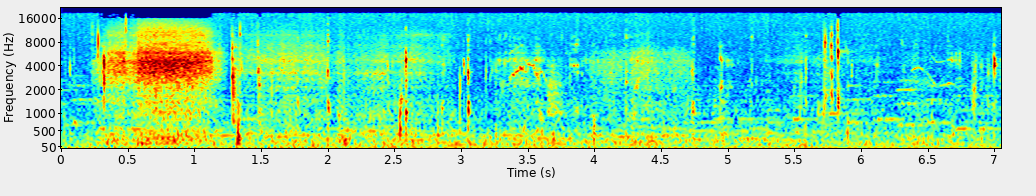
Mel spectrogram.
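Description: Faint chewing and biting of turkey-dinner-flavored apple pie, with many soft, irregular crunchy clicks spread over several seconds and a short hissy rustle near the start.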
